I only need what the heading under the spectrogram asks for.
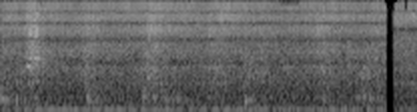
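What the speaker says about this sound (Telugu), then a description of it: "తగినంత పసుపు అన్నీ వేసుకొని మంచిగా ఫ్రై చేసుకోవాలి" Masala seasoned with turmeric and coriander powder fries in a pan with a steady close sizzle, broken by soft scraping stirs, with no talking.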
